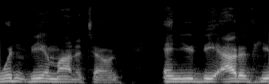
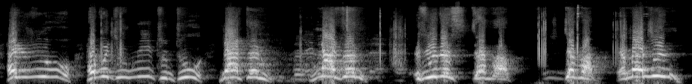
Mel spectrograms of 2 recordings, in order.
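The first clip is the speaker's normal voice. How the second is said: high, loud, hammed-up Brazilian accent; imitating a thick Brazilian accent, pumped up; 13 semitones higher, 11 dB louder than usual. Coach imitating Brazilian mentor's thick accent, loud and high. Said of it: "Roberto's Brazilian accent was so fucking thick".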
